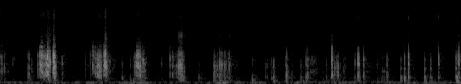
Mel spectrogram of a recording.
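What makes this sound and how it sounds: Long nails scratch a hollow, empty gray knit mesh slip-on sneaker held in the hand, first across the fabric upper and then along the white rubber sole tread. The result is a quiet series of short, dry, raspy scratches centered in the midrange, with longer, louder strokes at first and quicker, lighter flicks toward the end.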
